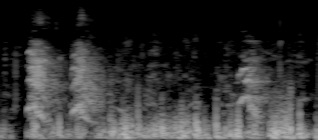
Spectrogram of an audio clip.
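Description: A dog barking, with a loud call just after the start and another near the end, over low rumbling noise.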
